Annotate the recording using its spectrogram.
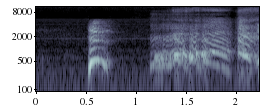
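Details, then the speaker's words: Mother's hiccup, November 2008: a single short, hiccup-like catch of the voice, followed by a young child's laughter; hiccups. "it's silly when Mom hiccups isn't it"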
